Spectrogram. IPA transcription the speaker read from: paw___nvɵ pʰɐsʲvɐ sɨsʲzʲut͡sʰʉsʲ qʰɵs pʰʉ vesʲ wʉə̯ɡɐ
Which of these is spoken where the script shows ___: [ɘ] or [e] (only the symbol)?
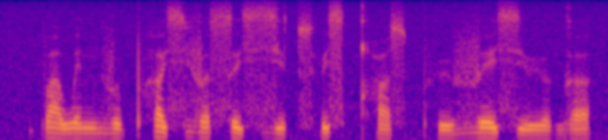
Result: e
